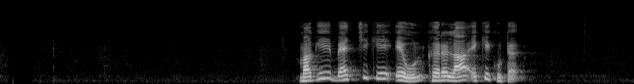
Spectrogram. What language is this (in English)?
Sinhala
